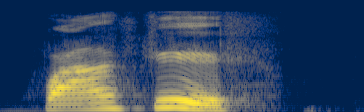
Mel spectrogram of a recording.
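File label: "toy", Mandarin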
